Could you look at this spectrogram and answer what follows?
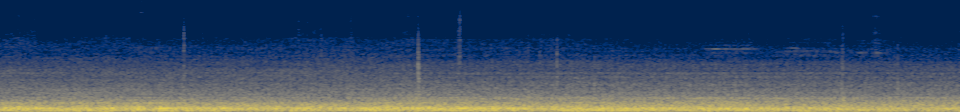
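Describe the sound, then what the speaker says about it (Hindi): Steady traffic rumble of cars and other vehicles coming and going on a busy highway in India near Omkareshwar, a continuous low broadband roar with occasional passing swells and no talk. "देखिए गाड़ियां भी कितनी आ जा रही हैं।"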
